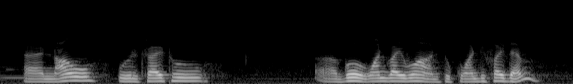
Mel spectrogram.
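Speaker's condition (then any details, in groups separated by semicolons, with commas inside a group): No condition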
